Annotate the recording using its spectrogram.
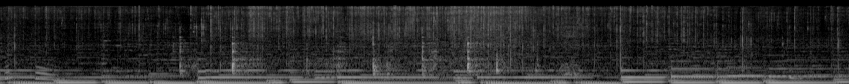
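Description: Chopped green chillies sizzling as they fry in hot oil in a non-stick frying pan, stirred with a wooden spatula that gives a few light clicks against the pan. Soft background music with sustained low notes plays underneath.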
